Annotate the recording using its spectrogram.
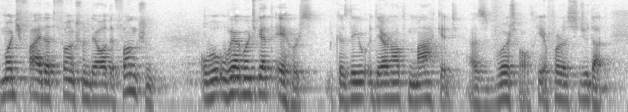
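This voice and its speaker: A man is talking. Room echo can be heard around his voice. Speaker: coding bootcamp instructor. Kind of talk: lecture.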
